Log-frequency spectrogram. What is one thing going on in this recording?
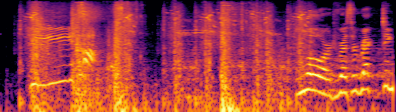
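Blows land with sharp thuds.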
